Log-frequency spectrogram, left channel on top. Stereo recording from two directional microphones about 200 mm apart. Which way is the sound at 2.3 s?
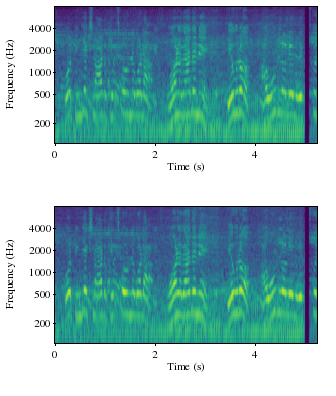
20° right (ahead or behind).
